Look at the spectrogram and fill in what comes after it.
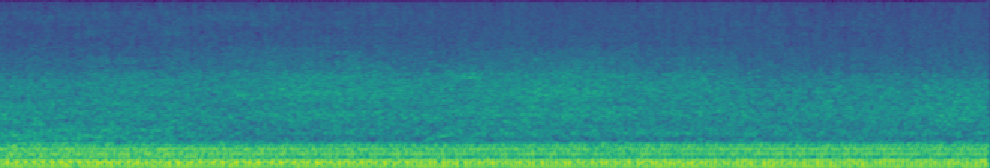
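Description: Car engine idling steadily: an even low rumble with no revving.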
